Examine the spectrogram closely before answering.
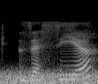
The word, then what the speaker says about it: Xecea: Sure, it's pronounced like Xecea with the emphasis on the middle syllable. So just think of it like Xecea.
